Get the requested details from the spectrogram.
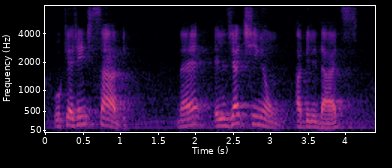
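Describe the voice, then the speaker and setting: The voice has a dark, mellow tone and lively intonation at a fairly slow pace. Audible room echo surrounds it. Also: man. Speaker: history teacher. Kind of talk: lecture. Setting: live stream.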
